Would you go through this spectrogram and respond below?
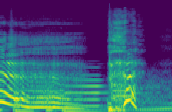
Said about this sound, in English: After being rescued, Speedy Donkey tried to catch his breath and was gasping for air.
